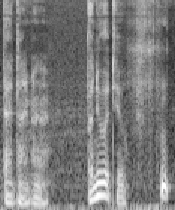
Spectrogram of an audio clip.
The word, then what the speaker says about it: Vanuatu: Vanuatu. Vanuatu.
